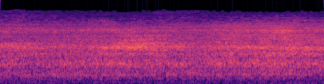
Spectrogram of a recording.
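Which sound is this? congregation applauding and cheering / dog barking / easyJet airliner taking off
easyJet airliner taking off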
